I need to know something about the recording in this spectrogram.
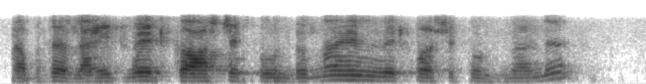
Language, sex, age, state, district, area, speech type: Telugu, male, 30-45, Telangana, Karimnagar, rural, conversation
